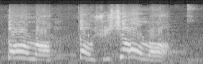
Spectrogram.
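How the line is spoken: Excited shout. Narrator (Chinese): 阿特看到学校就叫了出来

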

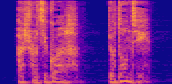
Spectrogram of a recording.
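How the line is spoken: Muttered. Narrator (Chinese): 王宇嘀咕道

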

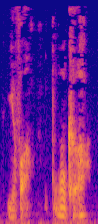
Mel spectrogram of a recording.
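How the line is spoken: Low voice. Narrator (Chinese): 吴承恩却低声的说

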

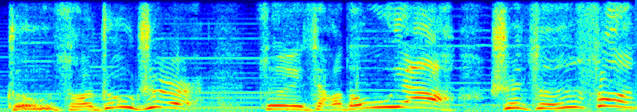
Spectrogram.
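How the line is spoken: Angry roar. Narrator (Chinese): 一只淡紫色的乌鸦愤怒地吼了起来

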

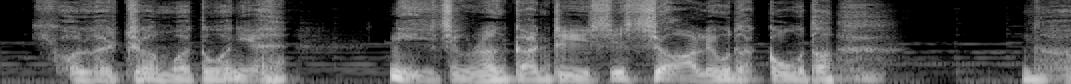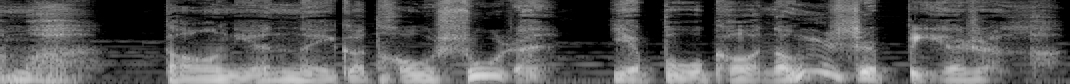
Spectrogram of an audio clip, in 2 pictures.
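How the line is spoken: Furious. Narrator (Chinese): 吴峥嵘 只怒不可遏 说

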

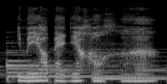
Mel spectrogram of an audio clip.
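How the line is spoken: Laughing. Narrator (Chinese): 笑着说

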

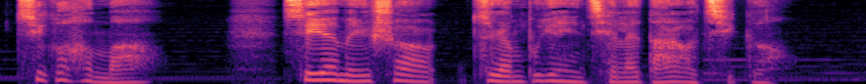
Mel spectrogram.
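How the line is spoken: Faint smile, wistful. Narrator (Chinese): 风清晨淡淡的勾起了一抹笑容，略有感慨的说

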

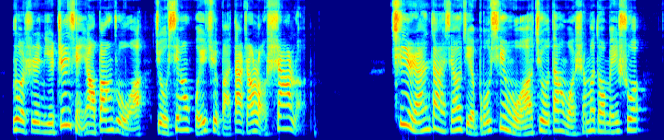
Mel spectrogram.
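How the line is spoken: Cold. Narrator (Chinese): 苏如意冷声

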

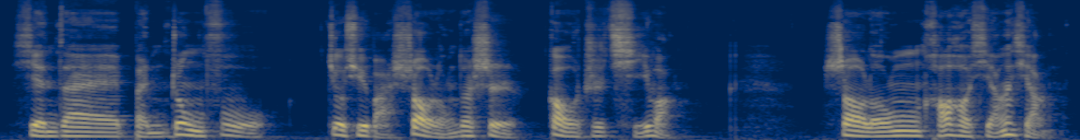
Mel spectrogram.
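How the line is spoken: Slow, after pause. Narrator (Chinese): 顿了顿 缓缓地说

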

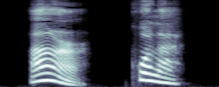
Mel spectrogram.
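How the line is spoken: Calling out. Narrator (Chinese): 严柳 朝屋里喊了一句

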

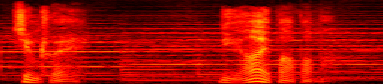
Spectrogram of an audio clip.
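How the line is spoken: Calm, gentle. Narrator (Chinese): 玉爸爸一脸的平静，温柔的说道

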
